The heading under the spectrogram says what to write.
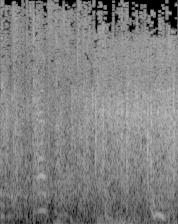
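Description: Sustained applause from the whole audience for a person being given a book as a quiz prize, a dense, even wash of clapping that holds steady for the whole couple of seconds, with faint voices murmuring underneath.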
